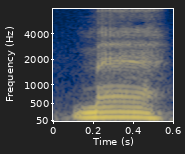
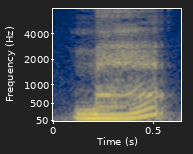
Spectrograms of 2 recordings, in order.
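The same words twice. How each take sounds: First: The pitch stays level at mid height. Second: The pitch dips then rises like a question. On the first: It means ghost. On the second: It means grave.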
